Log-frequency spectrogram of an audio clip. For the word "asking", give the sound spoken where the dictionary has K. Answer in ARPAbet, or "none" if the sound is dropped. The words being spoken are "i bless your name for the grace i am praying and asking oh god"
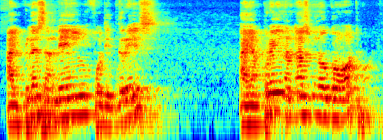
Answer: none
